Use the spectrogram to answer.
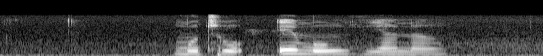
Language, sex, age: Southern Sotho, female, 20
